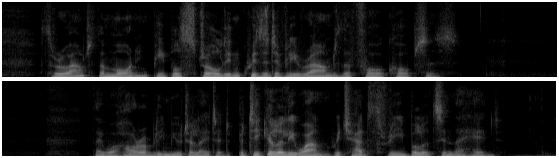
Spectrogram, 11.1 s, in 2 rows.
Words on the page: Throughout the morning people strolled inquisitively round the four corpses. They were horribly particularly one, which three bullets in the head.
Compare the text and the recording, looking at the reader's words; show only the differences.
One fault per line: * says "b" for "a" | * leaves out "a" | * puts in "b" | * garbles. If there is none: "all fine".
* puts in "mutilated"
* puts in "had"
